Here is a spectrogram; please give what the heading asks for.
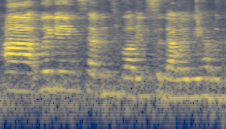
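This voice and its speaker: A woman's voice: medium pitch, racing, bright, forceful tone. A woman playing a tabletop game and chatting casually, bossy, blunt and sarcastic, with plenty of swearing. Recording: echoey room, distant mic, noisy background.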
